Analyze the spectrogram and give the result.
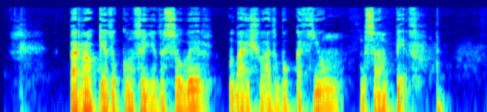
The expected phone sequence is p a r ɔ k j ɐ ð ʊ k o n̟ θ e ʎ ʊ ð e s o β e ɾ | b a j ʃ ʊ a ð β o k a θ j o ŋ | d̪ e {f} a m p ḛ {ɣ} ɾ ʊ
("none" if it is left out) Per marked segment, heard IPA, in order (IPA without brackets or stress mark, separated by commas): s, ð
